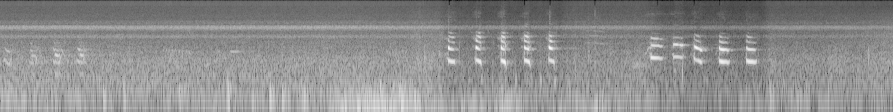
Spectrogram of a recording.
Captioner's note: turkeys yelping/gobbling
